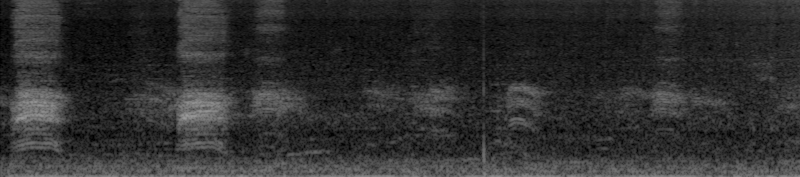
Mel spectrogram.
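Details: Crow in summer giving two loud, harsh, close caws followed by a run of quieter, more distant caws at an uneven pace, over a low background hum.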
